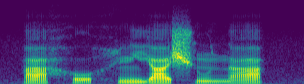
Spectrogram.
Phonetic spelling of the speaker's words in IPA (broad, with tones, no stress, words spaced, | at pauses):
a˨ho˨ hĩ˧ ja˧ ʃũ˨na˨˦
